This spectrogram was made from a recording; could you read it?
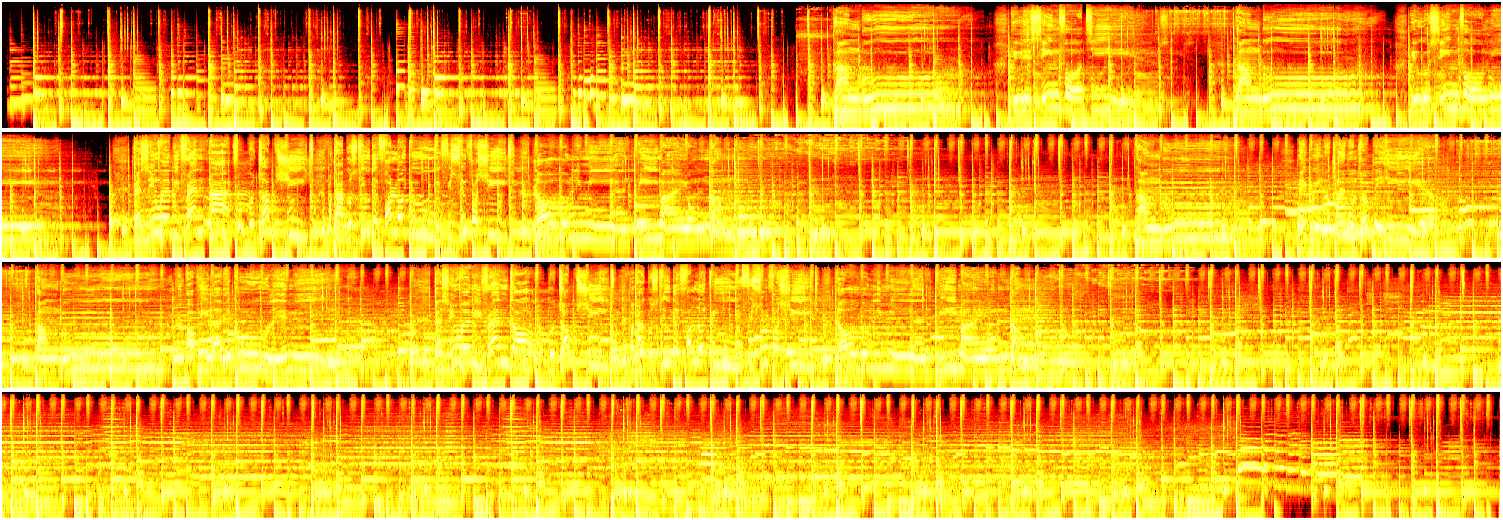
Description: Nigerian Music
